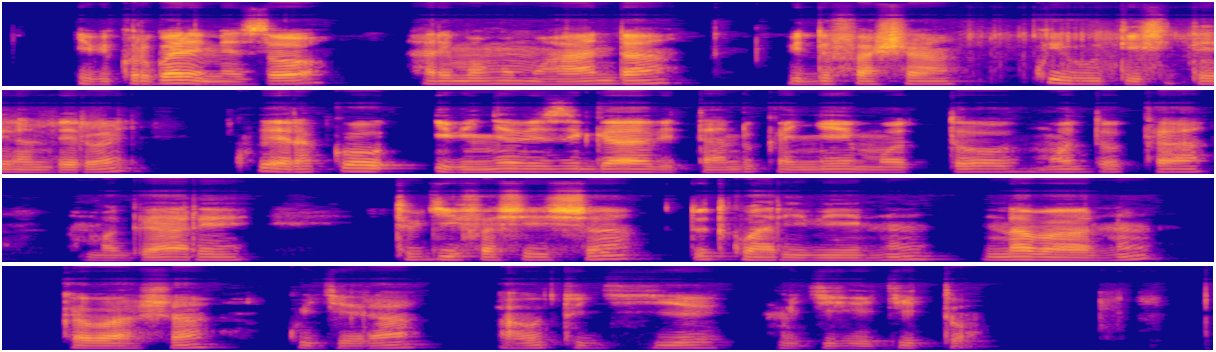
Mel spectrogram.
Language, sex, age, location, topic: Kinyarwanda, male, 25-35, Nyagatare, government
